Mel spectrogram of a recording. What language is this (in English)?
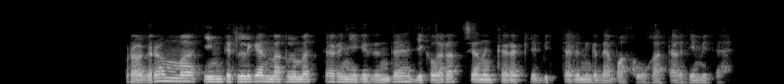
Bashkir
